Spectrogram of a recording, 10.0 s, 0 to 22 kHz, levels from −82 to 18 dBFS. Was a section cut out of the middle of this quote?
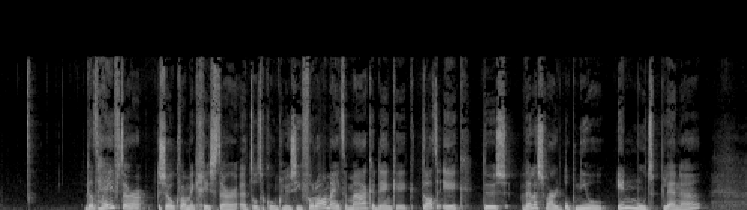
yes; 3 cuts; at 2.0 s, 7.5 s, 8.2 s

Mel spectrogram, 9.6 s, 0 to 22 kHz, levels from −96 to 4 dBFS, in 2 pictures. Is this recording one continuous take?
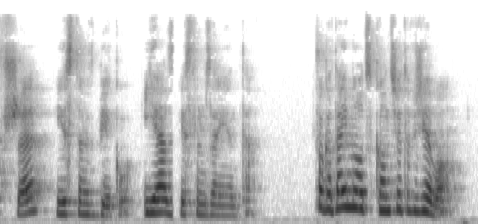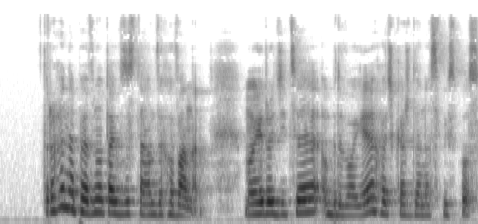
no; 3 cuts; at 1.7 s, 3.2 s, 3.7 s

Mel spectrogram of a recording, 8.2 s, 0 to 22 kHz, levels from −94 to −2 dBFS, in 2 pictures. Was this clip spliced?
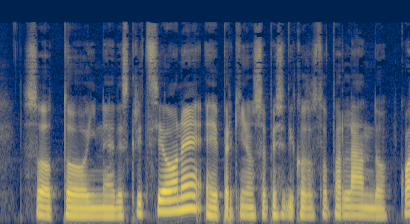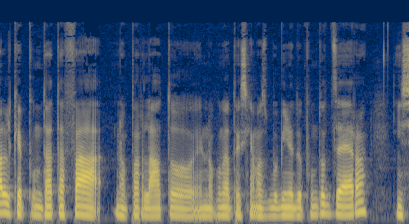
yes; 1 cut; at 4.0 s

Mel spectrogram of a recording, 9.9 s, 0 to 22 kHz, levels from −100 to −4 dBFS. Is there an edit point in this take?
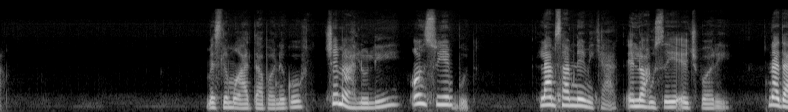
yes; 5 cuts; at 2.8 s, 3.9 s, 5.1 s, 5.6 s, 8.1 s

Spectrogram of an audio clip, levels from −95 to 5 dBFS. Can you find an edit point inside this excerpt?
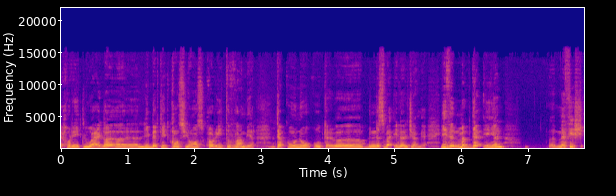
yes; 2 cuts; at 2.2 s, 4.5 s

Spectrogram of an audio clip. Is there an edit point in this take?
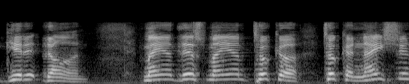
no; 0 cuts

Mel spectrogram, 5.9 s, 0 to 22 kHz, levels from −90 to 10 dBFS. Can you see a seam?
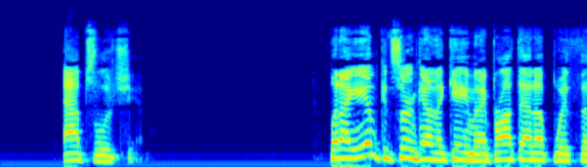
yes; 1 cut; at 4.2 s

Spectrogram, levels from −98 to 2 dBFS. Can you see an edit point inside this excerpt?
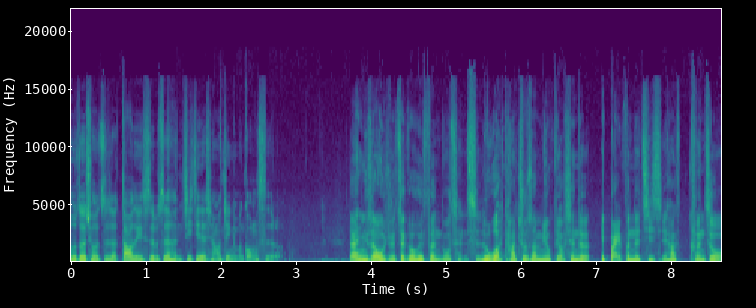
no; 0 cuts

